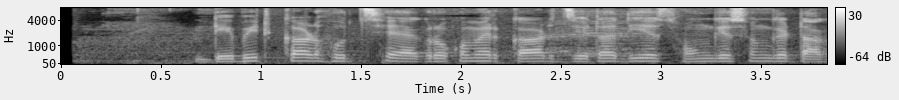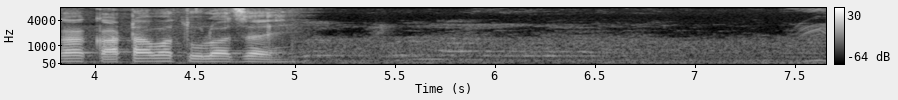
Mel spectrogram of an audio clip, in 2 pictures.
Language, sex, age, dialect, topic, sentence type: Bengali, male, 18-24, Standard Colloquial, banking, statement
